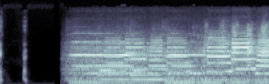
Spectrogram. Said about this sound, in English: And one of the things she does throughout the episode whenever she's driving is she's constantly honking the horn, and there's this little three-note honk.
